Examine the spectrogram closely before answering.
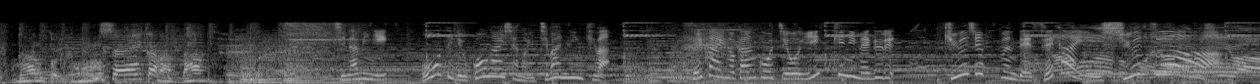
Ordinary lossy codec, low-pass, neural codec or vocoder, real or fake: none; 7.2 kHz; none; real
